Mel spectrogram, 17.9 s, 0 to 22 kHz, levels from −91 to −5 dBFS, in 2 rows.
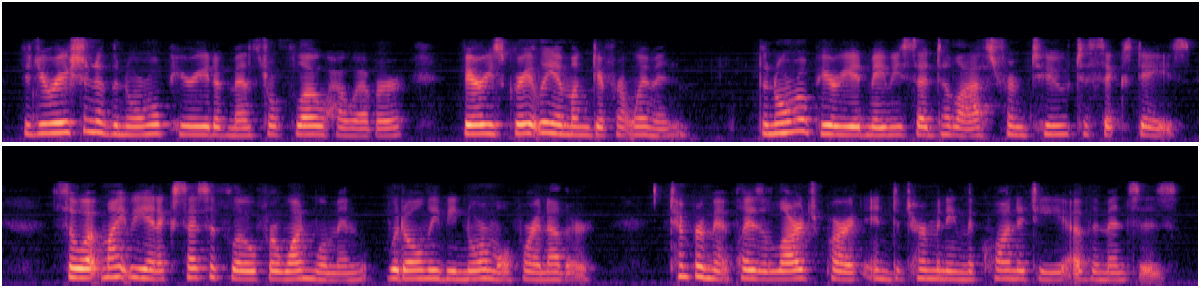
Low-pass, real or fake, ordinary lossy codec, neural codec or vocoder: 7.2 kHz; real; MP3, 64 kbps; none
